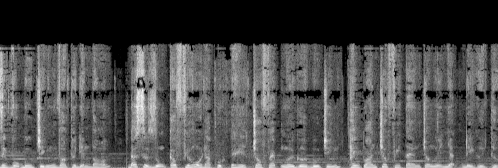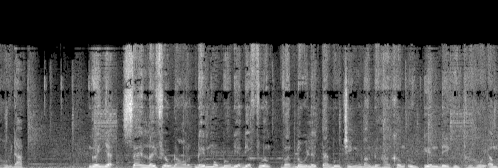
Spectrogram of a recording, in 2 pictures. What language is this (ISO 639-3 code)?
vie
